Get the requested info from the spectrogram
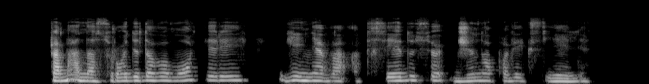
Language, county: Lithuanian, Šiauliai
